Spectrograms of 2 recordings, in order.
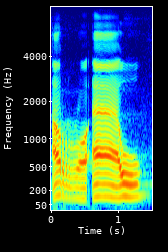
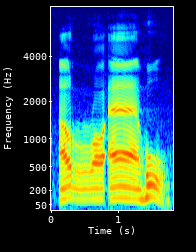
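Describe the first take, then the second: First: The h sound is dropped entirely. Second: The h sound is pronounced clearly. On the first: The speaker calls it wrong. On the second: The speaker calls it right. "tidak membaca ha ... dengan jelas"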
